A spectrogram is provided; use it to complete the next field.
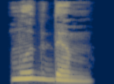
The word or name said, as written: ಮುದ್ದಮ್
